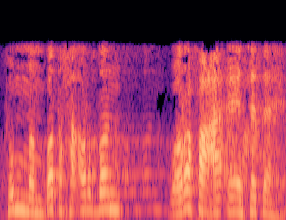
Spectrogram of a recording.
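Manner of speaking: ordinary talk, nothing marked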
